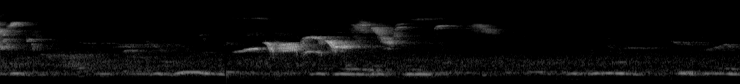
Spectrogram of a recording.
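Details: A common blackbird, sitting and calling for at least five minutes with no answer, gives a burst of sharp, high chattering notes, strongest about a third of the way in, over a steady low hum.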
